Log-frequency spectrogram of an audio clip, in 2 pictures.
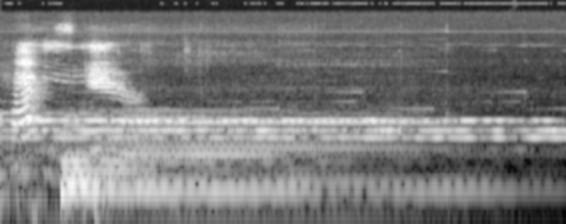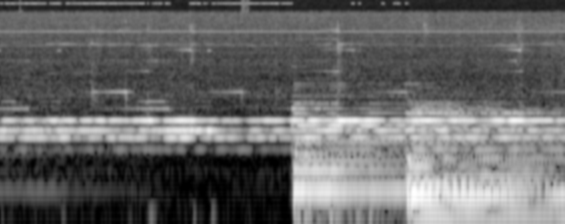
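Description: A frightened cat lets out one quick, wavering meow at the start, followed by a long, steady droning tone that cuts out briefly and then returns. No one speaks.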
